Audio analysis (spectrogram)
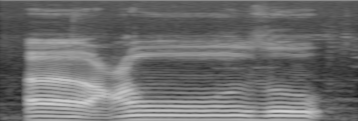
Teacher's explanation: hamzah merupakan huruf sifatnya jahar, jelas, yang keluarnya dari sadar atau makhrajnya keluar dari sadar, dada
